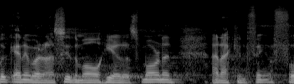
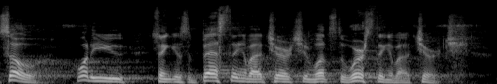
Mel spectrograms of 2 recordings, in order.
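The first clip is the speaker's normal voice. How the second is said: loud, terrible put-on American accent; 4 semitones higher, 5 dB louder than usual. Retelling a man's question to them during a pulpit exchange, terrible American accent. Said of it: "That's a terrible accent".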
